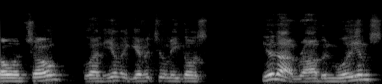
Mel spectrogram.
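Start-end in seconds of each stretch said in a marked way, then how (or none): 2.6-3.8 put-on thick New York accent. Retelling what a man said after asking for an autograph, in a thick New York accent. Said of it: "he had his thick New York accent".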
